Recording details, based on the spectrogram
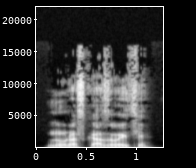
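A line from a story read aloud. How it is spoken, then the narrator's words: Wry grunt. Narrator (Russian): хмыкнул я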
